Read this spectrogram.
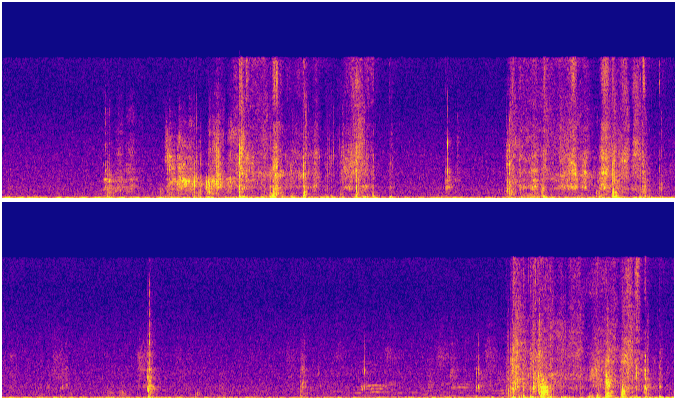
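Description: Paper pages rustle and flip as a book's pages are turned by hand.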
